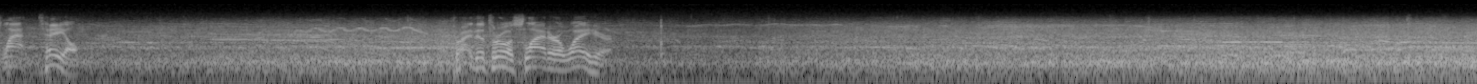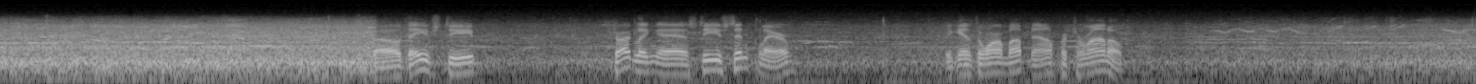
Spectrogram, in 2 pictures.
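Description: A large stadium crowd roars and cheers, swelling louder and then easing off.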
